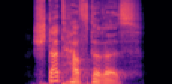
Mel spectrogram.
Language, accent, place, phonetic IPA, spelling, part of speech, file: German, Germany, Berlin, [ˈʃtathaftəʁəs], statthafteres, adjective, De-statthafteres.ogg
- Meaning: strong/mixed nominative/accusative neuter singular comparative degree of statthaft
